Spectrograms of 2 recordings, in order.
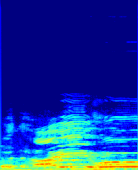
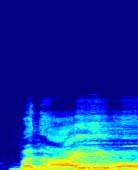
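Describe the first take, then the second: First: It is said in a loud voice. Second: It is said in a quiet voice.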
